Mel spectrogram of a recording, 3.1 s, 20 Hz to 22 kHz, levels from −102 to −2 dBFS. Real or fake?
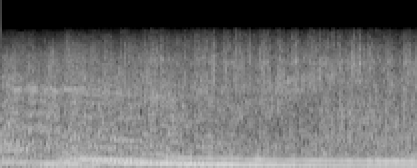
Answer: real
